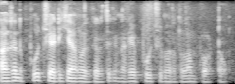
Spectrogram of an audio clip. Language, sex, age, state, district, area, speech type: Tamil, male, 30-45, Tamil Nadu, Salem, urban, spontaneous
